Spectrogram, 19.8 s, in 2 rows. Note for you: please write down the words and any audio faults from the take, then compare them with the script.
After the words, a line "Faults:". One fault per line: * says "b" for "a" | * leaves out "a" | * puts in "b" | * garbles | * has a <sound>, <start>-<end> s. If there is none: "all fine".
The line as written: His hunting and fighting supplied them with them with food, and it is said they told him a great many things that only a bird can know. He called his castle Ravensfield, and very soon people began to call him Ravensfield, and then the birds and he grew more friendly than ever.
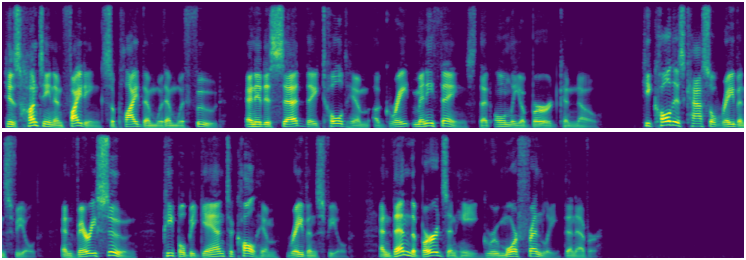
His hunting and fighting supplied them with them with food, and it is said they told him a great many things that only a bird can know. He called his castle Ravensfield, and very soon people began to call him Ravensfield, and then the birds and he grew more friendly than ever.
Faults:
all fine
